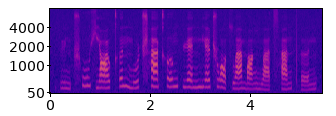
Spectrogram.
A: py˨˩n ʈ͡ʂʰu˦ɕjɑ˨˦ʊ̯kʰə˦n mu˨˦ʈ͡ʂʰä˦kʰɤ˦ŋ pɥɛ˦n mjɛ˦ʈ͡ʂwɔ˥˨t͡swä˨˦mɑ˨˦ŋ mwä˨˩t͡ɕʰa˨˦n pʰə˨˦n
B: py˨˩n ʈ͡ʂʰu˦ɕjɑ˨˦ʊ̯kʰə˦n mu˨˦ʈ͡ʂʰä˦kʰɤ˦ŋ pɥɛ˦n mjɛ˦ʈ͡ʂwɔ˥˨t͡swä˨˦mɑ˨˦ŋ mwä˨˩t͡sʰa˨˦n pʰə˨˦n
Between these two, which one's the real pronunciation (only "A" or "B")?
B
